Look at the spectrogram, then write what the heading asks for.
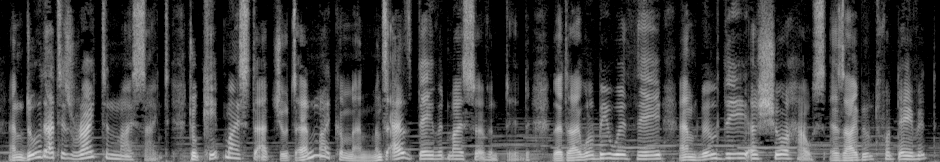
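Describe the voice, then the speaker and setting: A bold, commanding figure in an audio scripture drama. He declaims archaic words in a high, widely swinging voice with music behind. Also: gravelly, exaggerated voice. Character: bold, commanding man making solemn pronouncements.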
